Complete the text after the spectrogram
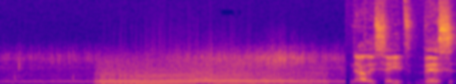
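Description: A car engine revs up loudly.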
